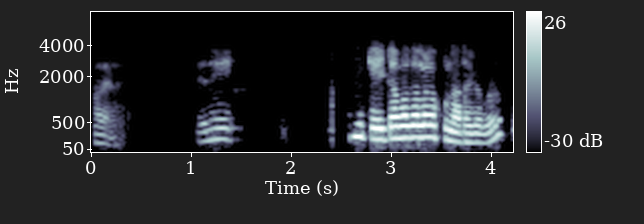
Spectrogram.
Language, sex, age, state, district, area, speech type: Assamese, male, 30-45, Assam, Sonitpur, rural, conversation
